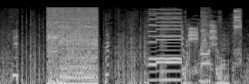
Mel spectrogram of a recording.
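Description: Harsh, loud blast of distorted noise lasting about half a second, followed near the end by a short, buzzy electronic tone, chopped together in rapid edits.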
